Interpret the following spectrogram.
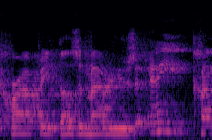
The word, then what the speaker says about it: crappie: here's this crappie bass crappie is the way the southerners pronounce it I pronounce it crappy doesn't matter use any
